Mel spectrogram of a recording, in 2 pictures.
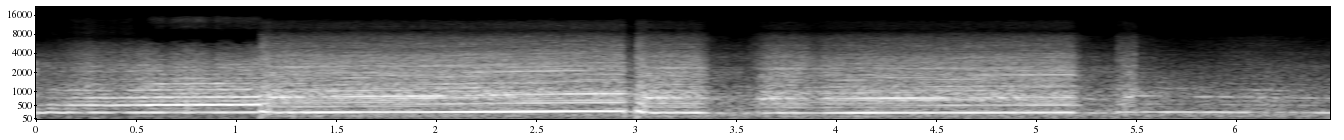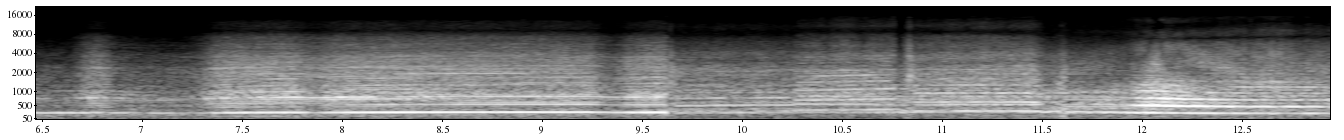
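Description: Race car engine in a racing game at Suzuka, revving hard through the turns with a loud, continuous harmonic drone, briefly dipping on downshifts and lifts before climbing again, heard alone.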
